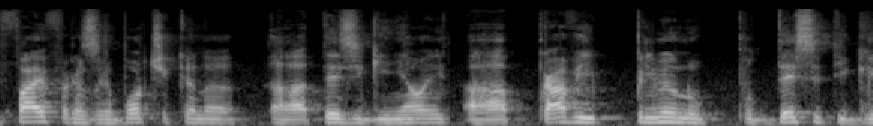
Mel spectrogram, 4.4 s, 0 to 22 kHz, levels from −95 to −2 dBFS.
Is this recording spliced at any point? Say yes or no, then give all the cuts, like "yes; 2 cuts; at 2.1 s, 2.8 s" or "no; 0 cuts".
yes; 2 cuts; at 1.2 s, 2.2 s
